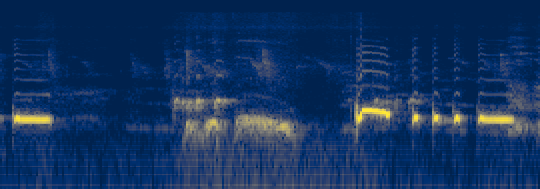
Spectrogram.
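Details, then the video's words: Zebra dove, Bangkok type, in full song, a melodious master recording for training doves: a steady coo, softer cooing, then a rising note, four quick staccato coos and a long held final coo. "BUNYI SUARA BURUNG PERKUTUT BANGKOK GACOR SUARA MERDU COCOK UNTUK PANCINGAN TERAPI MASTERAN KUTUT"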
